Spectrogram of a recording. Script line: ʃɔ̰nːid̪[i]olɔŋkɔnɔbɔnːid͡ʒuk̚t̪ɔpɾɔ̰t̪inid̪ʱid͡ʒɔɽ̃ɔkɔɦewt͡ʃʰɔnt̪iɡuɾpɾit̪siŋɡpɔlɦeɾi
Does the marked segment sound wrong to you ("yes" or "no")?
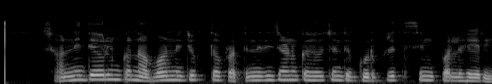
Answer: yes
